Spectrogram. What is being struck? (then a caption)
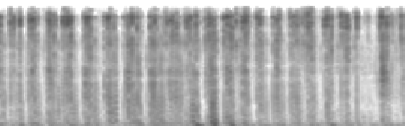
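Faceted glass perfume bottle. Short nails rapidly scratch and tap the faceted diamond-pattern glass of a small hollow cut glass perfume bottle filled with golden liquid and topped with a gold cap. The result is a fast, aggressive stream of bright, dry clicks and scrapes that stop instantly with no ring.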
